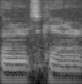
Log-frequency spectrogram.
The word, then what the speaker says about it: Lynyrd Skynyrd: confederate flag across the stage and of course pronounced leonard skinner that just came out or just coming out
